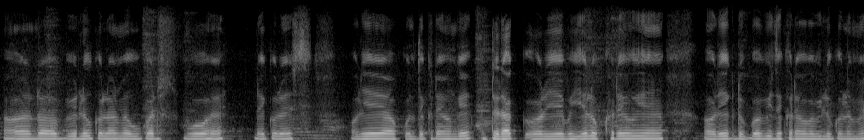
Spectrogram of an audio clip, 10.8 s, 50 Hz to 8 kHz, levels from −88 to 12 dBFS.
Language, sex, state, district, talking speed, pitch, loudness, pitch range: Hindi, male, Chhattisgarh, Raigarh, 170 wpm, 145 Hz, -26 LUFS, 145-150 Hz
